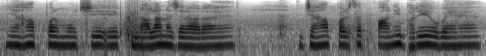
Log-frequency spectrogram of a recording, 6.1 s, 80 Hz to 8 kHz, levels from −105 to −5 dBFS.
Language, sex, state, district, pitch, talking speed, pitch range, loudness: Hindi, female, Arunachal Pradesh, Lower Dibang Valley, 200 Hz, 160 wpm, 195-205 Hz, -17 LUFS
